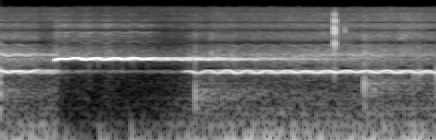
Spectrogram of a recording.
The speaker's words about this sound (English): Whistling, by the way, was done by … out of Milwaukee.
